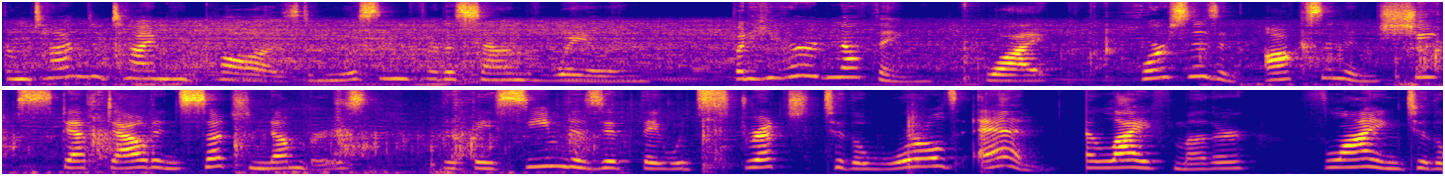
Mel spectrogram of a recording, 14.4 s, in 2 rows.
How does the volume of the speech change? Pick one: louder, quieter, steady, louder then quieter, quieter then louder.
steady.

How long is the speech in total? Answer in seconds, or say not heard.
14 s.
